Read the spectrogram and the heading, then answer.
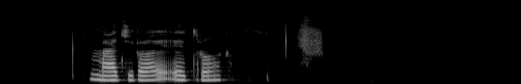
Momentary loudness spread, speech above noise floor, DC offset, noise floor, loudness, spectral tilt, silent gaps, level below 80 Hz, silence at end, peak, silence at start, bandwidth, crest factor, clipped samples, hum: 16 LU; 48 dB; under 0.1%; -77 dBFS; -29 LUFS; -6.5 dB/octave; none; -86 dBFS; 2 s; -12 dBFS; 0.9 s; 9.8 kHz; 22 dB; under 0.1%; none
